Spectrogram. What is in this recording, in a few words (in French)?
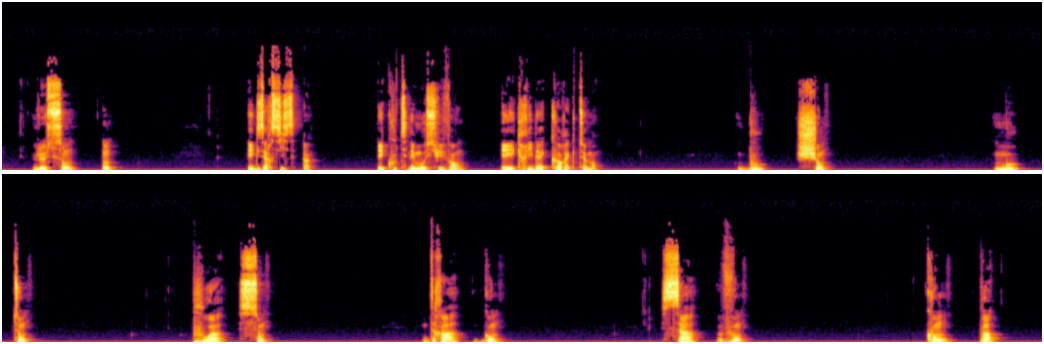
dictee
